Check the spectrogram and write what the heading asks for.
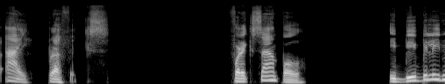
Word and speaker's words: ibibili: The first word is ibibili. Ibibili. Ibibili. Ibibili is spelled as I-B-I-B-I-L-I.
